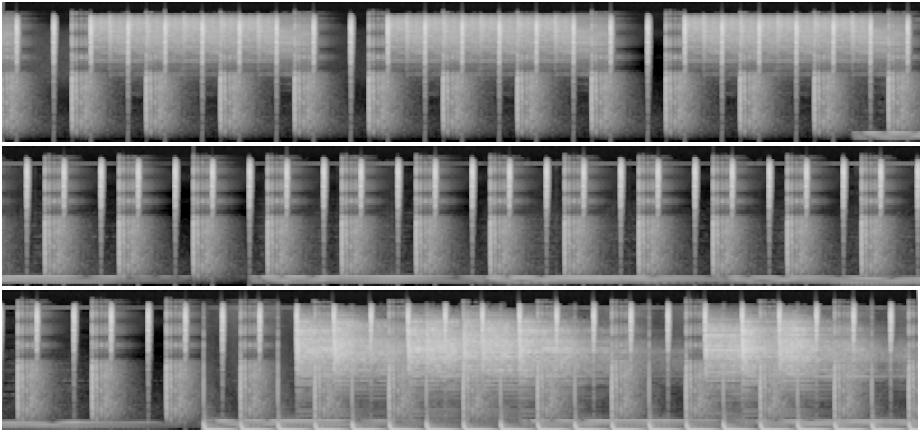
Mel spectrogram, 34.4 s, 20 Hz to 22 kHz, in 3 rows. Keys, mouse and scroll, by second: 2.1 scroll down 1, 2.6 middle click, 4.0 double click, 5.0 scroll down 1, 5.3 shift+middle click, 5.6 scroll down 1, 6.8-8.5 scroll up 1, 8.7 double click, 9.1-9.6 scroll down 1, 9.3-10.3 typing, 9.8 middle click, 11.4 shift+scroll down 1, 11.7 middle click, 12.2 shift+middle click, 13.0-13.7 scroll down 2, 13.1 middle click, 13.7 middle click, 15.9 middle click, 19.9 scroll up 1, 20.1 middle click, 21.3 scroll down 1, 21.5 shift+middle click, 24.6 shift+super+Left, 30.2 middle click, 30.5 scroll up 1, 31.3 middle click.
